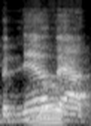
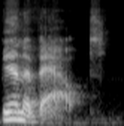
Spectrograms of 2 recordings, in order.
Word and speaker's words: Benevout: uh whenever they see it written it's they pronounce it benabout and that's okay but it's benevout because these two words combined bene benevolence benevolent and uh outreach so benevout and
